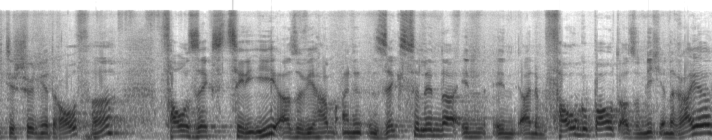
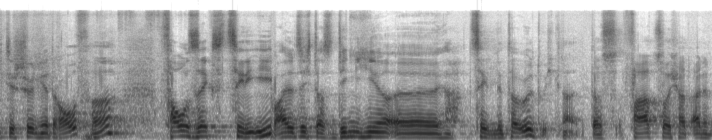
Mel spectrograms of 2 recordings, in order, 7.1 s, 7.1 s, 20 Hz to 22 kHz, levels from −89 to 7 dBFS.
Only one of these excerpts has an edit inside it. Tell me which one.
second; 2 cuts; at 2.7 s, 5.7 s

